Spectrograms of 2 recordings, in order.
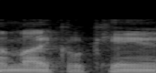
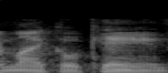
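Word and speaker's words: Michael Caine: Well, isn't the easiest isn't the cheat to it is to say his name, but don't say Michael Kane. You say my as in possessive cocaine, the drug.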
